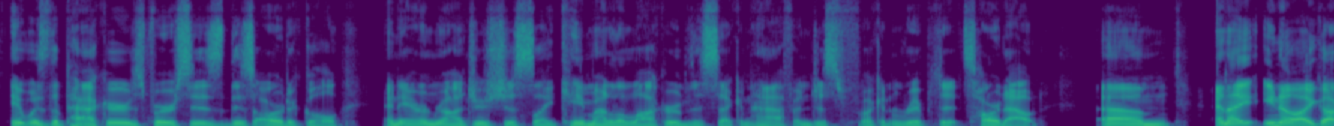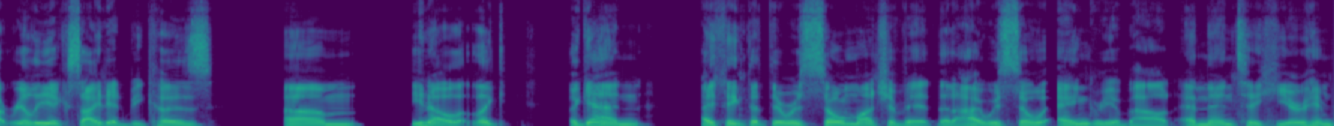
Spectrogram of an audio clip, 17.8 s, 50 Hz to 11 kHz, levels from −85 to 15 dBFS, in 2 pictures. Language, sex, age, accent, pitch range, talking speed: English, male, 20-39, American, 110-145 Hz, 210 wpm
